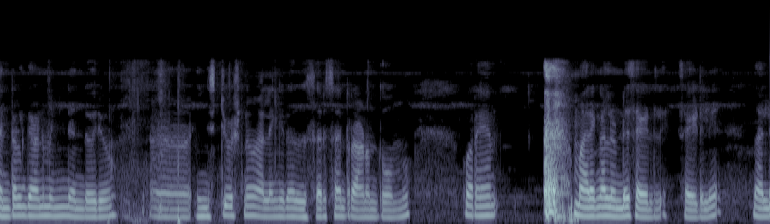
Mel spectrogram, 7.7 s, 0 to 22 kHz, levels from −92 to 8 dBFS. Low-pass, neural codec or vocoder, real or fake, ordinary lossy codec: 7.2 kHz; none; real; none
